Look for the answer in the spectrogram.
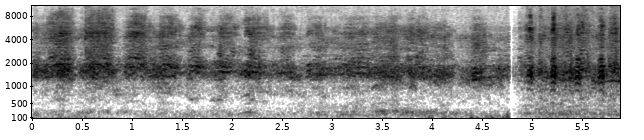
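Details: Ducks, many calling together in a dense, continuous chorus of rough quacks that overlap without pause; a brief sharp break near the end, after which the nasal calling resumes.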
